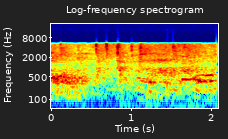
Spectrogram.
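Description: Several people talking at once in a room, their voices overlapping so that no words come through, with a few light knocks in the first second.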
